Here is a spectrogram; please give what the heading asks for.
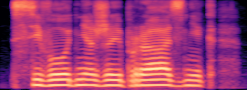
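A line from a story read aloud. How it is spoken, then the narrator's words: Mumbling. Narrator (Russian): промямлил я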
